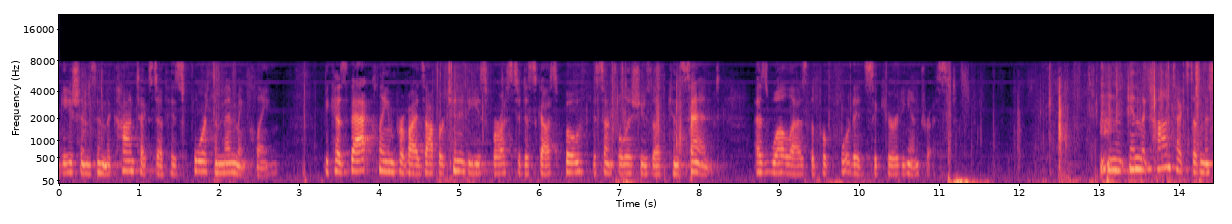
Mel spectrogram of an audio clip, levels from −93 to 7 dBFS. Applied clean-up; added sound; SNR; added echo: none; Crumpling, crinkling; 11 dB; none.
